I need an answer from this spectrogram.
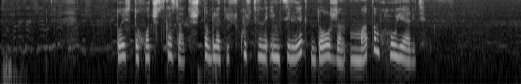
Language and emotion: Russian, angry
